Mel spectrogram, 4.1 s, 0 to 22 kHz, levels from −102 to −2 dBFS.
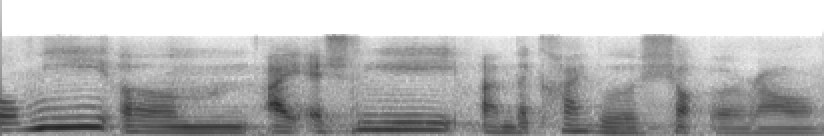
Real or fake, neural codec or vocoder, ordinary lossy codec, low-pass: fake; codec, 24 kHz, 0.9 kbps, DualCodec; none; 7.2 kHz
